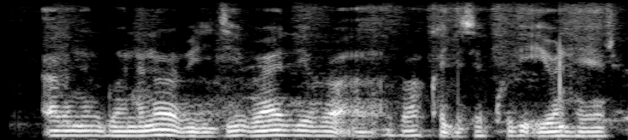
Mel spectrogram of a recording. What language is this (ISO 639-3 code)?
kin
